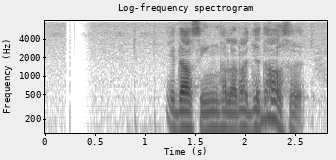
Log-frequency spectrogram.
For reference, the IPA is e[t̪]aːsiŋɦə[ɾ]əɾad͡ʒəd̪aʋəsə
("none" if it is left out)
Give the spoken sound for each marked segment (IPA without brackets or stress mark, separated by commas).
d̪, l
